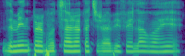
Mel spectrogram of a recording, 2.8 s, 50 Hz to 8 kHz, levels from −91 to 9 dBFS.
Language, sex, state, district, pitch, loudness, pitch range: Hindi, female, Arunachal Pradesh, Papum Pare, 235 Hz, -14 LUFS, 230-240 Hz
